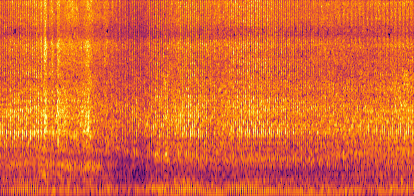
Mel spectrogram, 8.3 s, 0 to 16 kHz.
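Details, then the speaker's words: 2014 Isuzu Panther LS Turbo diesel, low mileage, idling after start: steady, even, crisp diesel clatter with no shaking, misses, knocks or surging, no smoke; healthy engine. "Jadi, dari getarannya stabil, tidak goyang, tidak pincang ya. Suaranya juga renyah khas penter ya. Jadi mobilnya memang sehat."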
